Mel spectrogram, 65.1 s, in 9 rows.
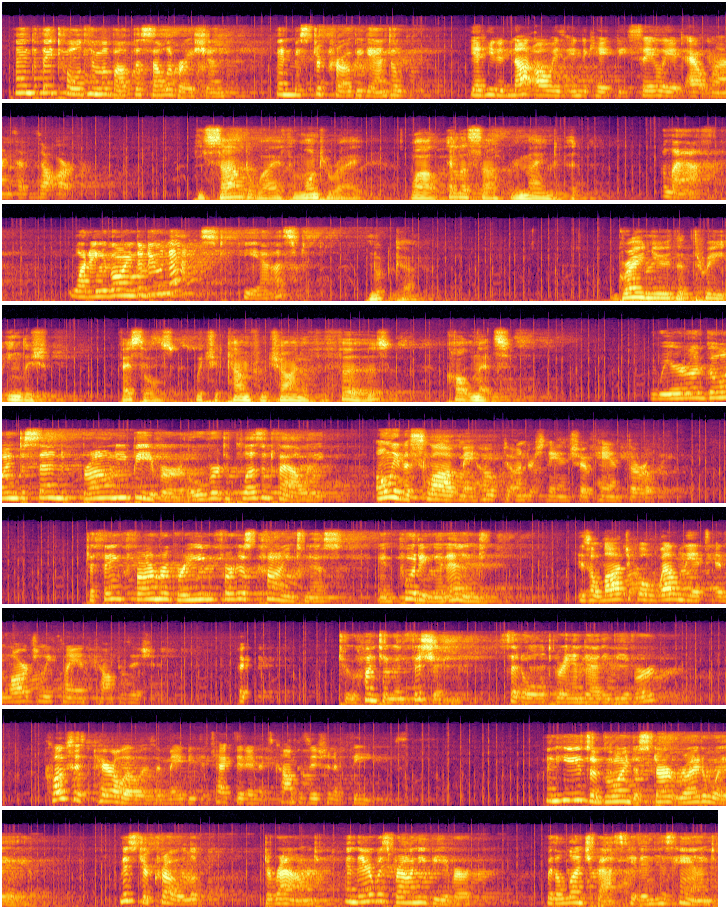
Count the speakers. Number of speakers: three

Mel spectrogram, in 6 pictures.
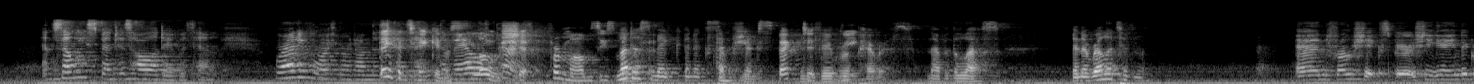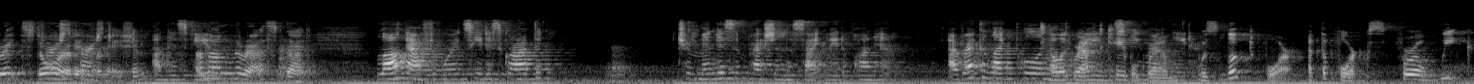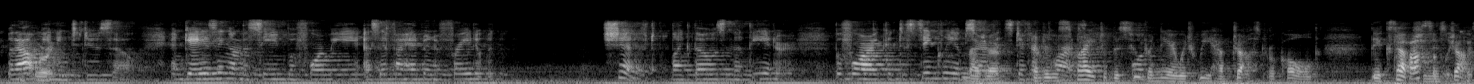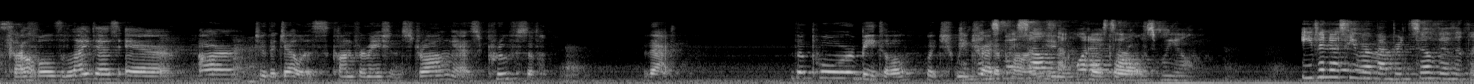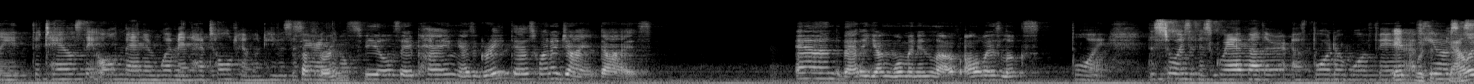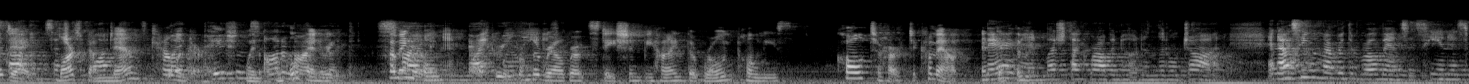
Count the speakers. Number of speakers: four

